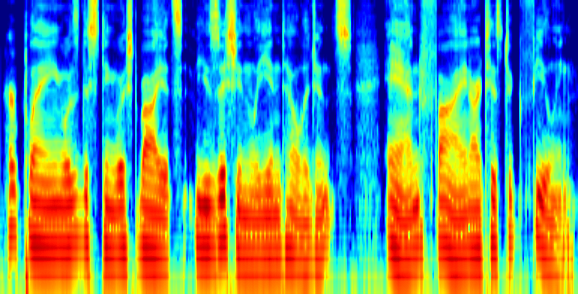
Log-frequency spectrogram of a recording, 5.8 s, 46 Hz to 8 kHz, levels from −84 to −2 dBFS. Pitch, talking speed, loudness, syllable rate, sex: 105 Hz, 125 wpm, -16 LUFS, 4.8 syllables/s, male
